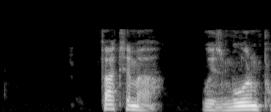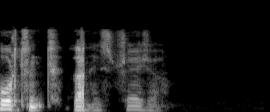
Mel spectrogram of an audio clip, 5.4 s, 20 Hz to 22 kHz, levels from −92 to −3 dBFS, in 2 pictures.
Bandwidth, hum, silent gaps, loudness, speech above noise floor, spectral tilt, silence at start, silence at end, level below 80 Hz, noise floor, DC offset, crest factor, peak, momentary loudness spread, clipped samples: 7.6 kHz; none; none; -20 LUFS; 66 dB; -6 dB/octave; 1 s; 1.3 s; -62 dBFS; -86 dBFS; under 0.1%; 20 dB; -2 dBFS; 23 LU; under 0.1%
